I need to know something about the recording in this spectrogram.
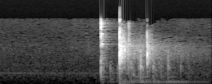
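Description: A cue strikes the cue ball sharply.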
